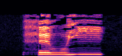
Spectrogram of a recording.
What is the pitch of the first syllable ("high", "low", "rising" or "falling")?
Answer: low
